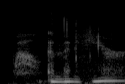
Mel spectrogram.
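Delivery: soft, hushed whispering voice. Starting to add a detail while discussing a case: whispering. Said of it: "Why are you whispering?".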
